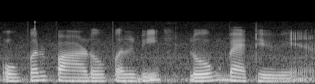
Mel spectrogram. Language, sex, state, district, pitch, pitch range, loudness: Hindi, female, Uttar Pradesh, Saharanpur, 165 Hz, 155-185 Hz, -14 LUFS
